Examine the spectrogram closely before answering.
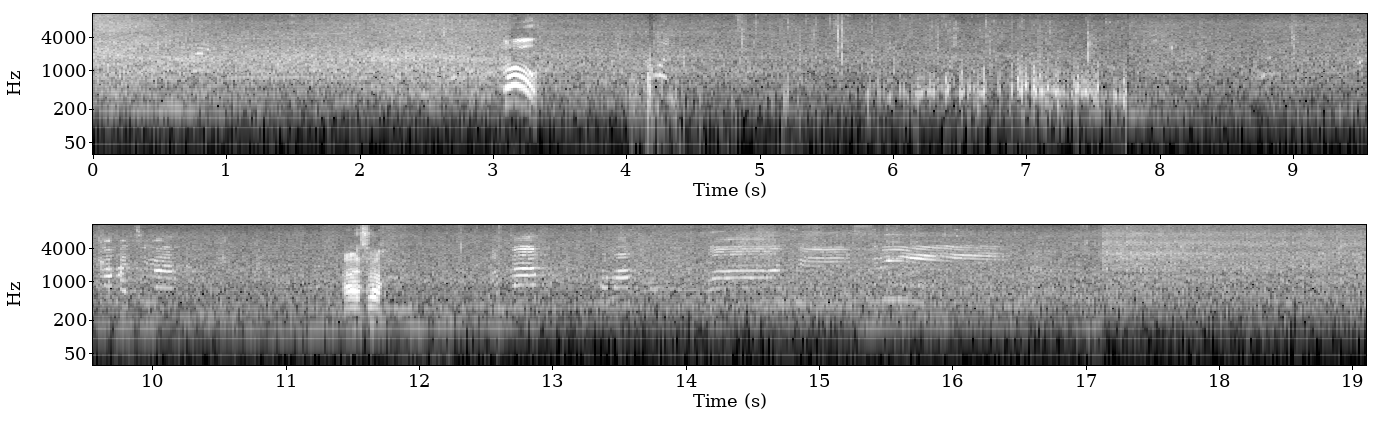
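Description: Traffic hums and cars pass nearby outdoors.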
